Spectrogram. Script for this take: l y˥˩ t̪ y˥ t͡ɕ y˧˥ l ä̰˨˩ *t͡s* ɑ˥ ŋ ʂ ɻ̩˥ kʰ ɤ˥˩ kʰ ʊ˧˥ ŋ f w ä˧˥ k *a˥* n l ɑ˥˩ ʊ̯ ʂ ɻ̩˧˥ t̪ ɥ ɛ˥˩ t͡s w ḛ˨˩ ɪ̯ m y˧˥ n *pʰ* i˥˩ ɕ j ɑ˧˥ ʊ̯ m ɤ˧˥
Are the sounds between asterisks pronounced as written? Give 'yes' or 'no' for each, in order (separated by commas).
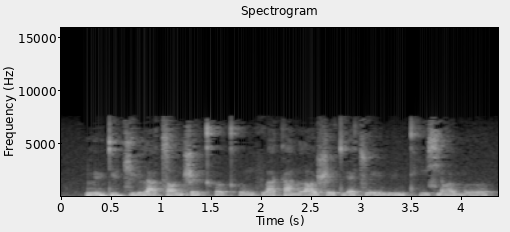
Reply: yes, yes, no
